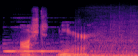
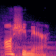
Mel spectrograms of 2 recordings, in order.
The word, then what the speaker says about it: Oshimir: And then I suppose you can hang out here until you're done taking Oshtmir, as I believe it's pronounced. Oh no, it's Oshimir. I swear, this font messes with my head.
